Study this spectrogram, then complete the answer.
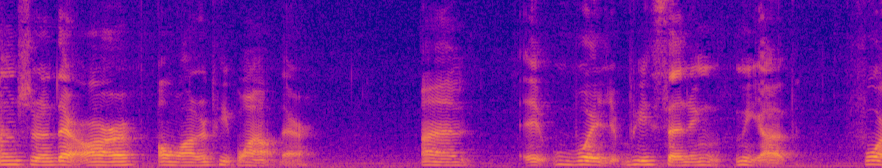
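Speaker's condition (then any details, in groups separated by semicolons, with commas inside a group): Cerebral palsy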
